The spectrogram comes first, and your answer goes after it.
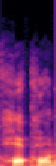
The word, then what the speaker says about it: Håkon: But we need to do that so that our son, Håkon, I think, Håkon as he's supposed to be pronounced, will be able to actually create the empire.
